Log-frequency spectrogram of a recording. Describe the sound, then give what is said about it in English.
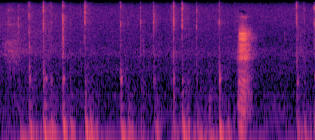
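Rapid, uneven, loud clacking of keys on a computer keyboard, typed with two fingers, with one heavier, longer key strike partway through; no one speaks. “Is that what you're typing?”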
